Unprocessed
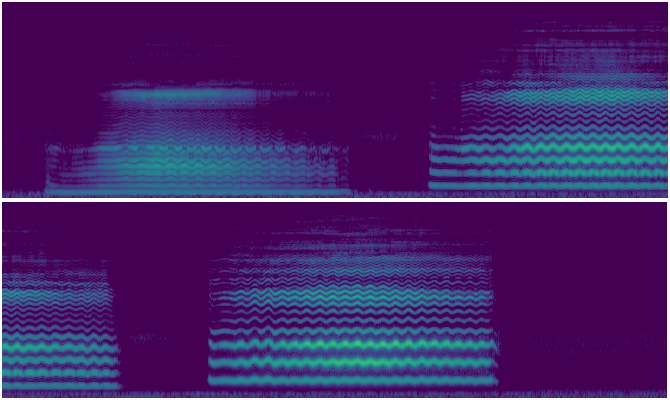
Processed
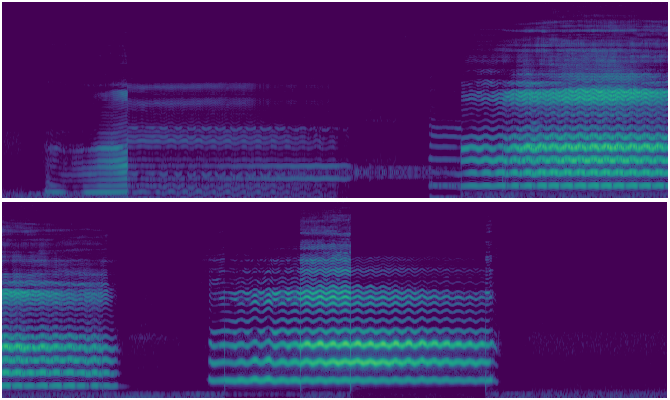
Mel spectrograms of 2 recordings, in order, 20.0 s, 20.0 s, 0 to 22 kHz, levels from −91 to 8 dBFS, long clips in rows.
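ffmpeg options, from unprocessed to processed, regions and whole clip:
-filter_complex "[0:a]asettb=1/sr,asplit=3[a][b][c];[a]atrim=end=1.874[d];[b]atrim=start=1.87:end=6.88,asetpts=PTS-STARTPTS,afade=t=in:d=0.004:c=qsin,afade=t=out:st=5.006:d=0.004:c=qsin,equalizer=f=400:w=2.9:g=-13.5,acompressor=threshold=-57dB:ratio=20:attack=3.2:release=140:knee=1:detection=peak,aeval=exprs='val(0)*sin(2*PI*530*n/s)':c=same[e];[c]atrim=start=6.876[f];[d][e]acrossfade=d=0.004:c1=hsin:c2=qsin[g];[g][f]acrossfade=d=0.004:c1=qsin:c2=hsin,asettb=1/sr,asplit=3[h][i][j];[h]atrim=end=7.474[k];[i]atrim=start=7.47:end=11.49,asetpts=PTS-STARTPTS,afade=t=in:d=0.004:c=qsin,afade=t=out:st=4.016:d=0.004:c=qsin,asplit=2[l][m];[m]adelay=30,volume=-5dB[n];[l][n]amix=inputs=2:normalize=0,atrim=end_sample=177282,aecho=1:1:71:0.282,atrim=end_sample=177282[o];[j]atrim=start=11.486[p];[k][o]acrossfade=d=0.004:c1=hsin:c2=qsin[q];[q][p]acrossfade=d=0.004:c1=qsin:c2=hsin,asettb=1/sr,asplit=3[r][s][t];[r]atrim=end=13.324[u];[s]atrim=start=13.32:end=14.46,asetpts=PTS-STARTPTS,afade=t=in:d=0.004:c=qsin,afade=t=out:st=1.136:d=0.004:c=qsin,highpass=130,lowpass=2.5k,aecho=1:1:2.2:0.8,atrim=end_sample=50274[v];[t]atrim=start=14.456[w];[u][v]acrossfade=d=0.004:c1=hsin:c2=qsin[x];[x][w]acrossfade=d=0.004:c1=qsin:c2=hsin,asettb=1/sr,asplit=3[y][z][aa];[y]atrim=end=15.214[ab];[z]atrim=start=15.21:end=17.24,asetpts=PTS-STARTPTS,afade=t=in:d=0.004:c=qsin,afade=t=out:st=2.026:d=0.004:c=qsin,lowpass=f=5.6k:w=0.5412,lowpass=f=5.6k:w=1.3066,acrossover=split=280 2100:gain=0.1 1 0.112[ac][ad][ae];[ac][ad][ae]amix=inputs=3:normalize=0[af];[aa]atrim=start=17.236[ag];[ab][af]acrossfade=d=0.004:c1=hsin:c2=qsin[ah];[ah][ag]acrossfade=d=0.004:c1=qsin:c2=hsin,highshelf=f=6.2k:g=7.5,bandreject=f=60:t=h:w=6,bandreject=f=120:t=h:w=6,bandreject=f=180:t=h:w=6,bandreject=f=240:t=h:w=6,volume=2.5dB"

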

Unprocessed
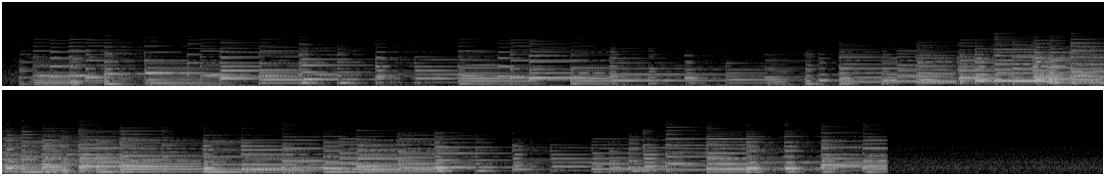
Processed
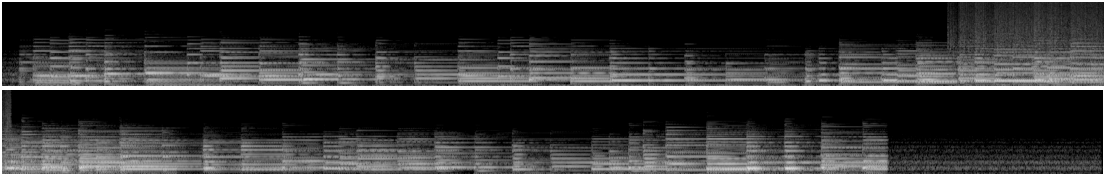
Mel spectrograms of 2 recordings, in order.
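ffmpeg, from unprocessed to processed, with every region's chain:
-filter_complex "[0:a]asettb=1/sr,asplit=3[a][b][c];[a]atrim=end=9.454[d];[b]atrim=start=9.45:end=11.11,asetpts=PTS-STARTPTS,afade=t=in:d=0.004:c=qsin,afade=t=out:st=1.656:d=0.004:c=qsin,equalizer=f=61:w=1.9:g=5.5,acompressor=threshold=-29dB:ratio=2:attack=3.2:release=140:knee=1:detection=peak,acrusher=bits=3:mode=log:mix=0:aa=0.000001[e];[c]atrim=start=11.106[f];[d][e]acrossfade=d=0.004:c1=hsin:c2=qsin[g];[g][f]acrossfade=d=0.004:c1=qsin:c2=hsin,asettb=1/sr,asplit=3[h][i][j];[h]atrim=end=12.764[k];[i]atrim=start=12.76:end=15.74,asetpts=PTS-STARTPTS,afade=t=in:d=0.004:c=qsin,afade=t=out:st=2.976:d=0.004:c=qsin,tremolo=f=2.9:d=0.37,bass=f=250:g=-12,treble=f=4k:g=-13[l];[j]atrim=start=15.736[m];[k][l]acrossfade=d=0.004:c1=hsin:c2=qsin[n];[n][m]acrossfade=d=0.004:c1=qsin:c2=hsin,equalizer=f=120:w=1.9:g=-9.5,aecho=1:1:3.6:0.76,volume=8dB"

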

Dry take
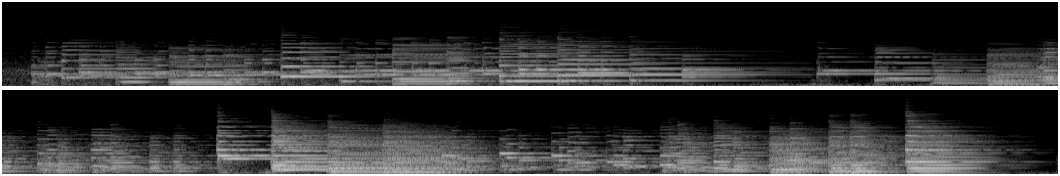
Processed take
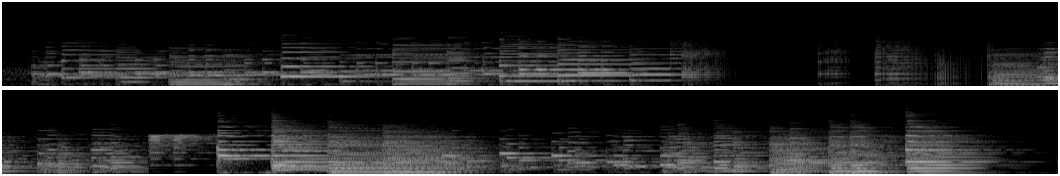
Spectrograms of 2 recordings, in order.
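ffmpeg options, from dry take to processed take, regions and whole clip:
-filter_complex "[0:a]asettb=1/sr,asplit=3[a][b][c];[a]atrim=end=6.684[d];[b]atrim=start=6.68:end=9.91,asetpts=PTS-STARTPTS,afade=t=in:d=0.004:c=qsin,afade=t=out:st=3.226:d=0.004:c=qsin,aecho=1:1:1.9:0.51,atrim=end_sample=142443,acompressor=threshold=-38dB:ratio=1.5:attack=3.2:release=140:knee=1:detection=peak,acrusher=bits=4:mix=0:aa=0.5[e];[c]atrim=start=9.906[f];[d][e]acrossfade=d=0.004:c1=hsin:c2=qsin[g];[g][f]acrossfade=d=0.004:c1=qsin:c2=hsin,asettb=1/sr,asplit=3[h][i][j];[h]atrim=end=12.024[k];[i]atrim=start=12.02:end=12.72,asetpts=PTS-STARTPTS,afade=t=in:d=0.004:c=qsin,afade=t=out:st=0.696:d=0.004:c=qsin,equalizer=f=1.9k:t=o:w=1.9:g=7.5,lowpass=f=2.1k:t=q:w=0.5098,lowpass=f=2.1k:t=q:w=0.6013,lowpass=f=2.1k:t=q:w=0.9,lowpass=f=2.1k:t=q:w=2.563,afreqshift=-2500[l];[j]atrim=start=12.716[m];[k][l]acrossfade=d=0.004:c1=hsin:c2=qsin[n];[n][m]acrossfade=d=0.004:c1=qsin:c2=hsin,highpass=56,equalizer=f=220:t=o:w=0.51:g=-10,bandreject=f=750:w=22,volume=-7.5dB"

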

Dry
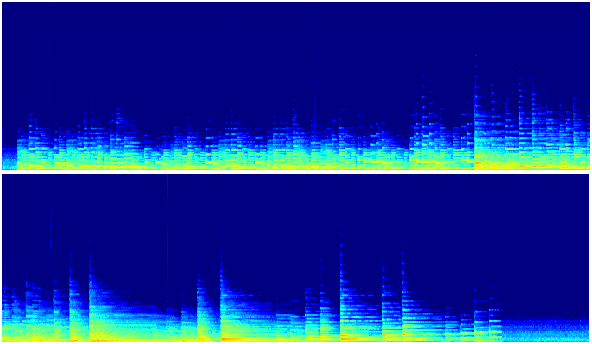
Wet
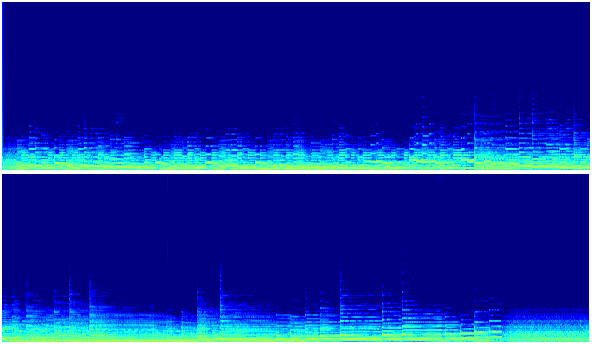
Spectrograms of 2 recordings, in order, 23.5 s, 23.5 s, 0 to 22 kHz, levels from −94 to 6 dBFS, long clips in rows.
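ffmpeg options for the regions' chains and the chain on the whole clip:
-filter_complex "[0:a]asettb=1/sr,asplit=3[a][b][c];[a]atrim=end=4.794[d];[b]atrim=start=4.79:end=8.04,asetpts=PTS-STARTPTS,afade=t=in:d=0.004:c=qsin,afade=t=out:st=3.246:d=0.004:c=qsin,lowshelf=f=360:g=8,bandreject=f=1.4k:w=7.6[e];[c]atrim=start=8.036[f];[d][e]acrossfade=d=0.004:c1=hsin:c2=qsin[g];[g][f]acrossfade=d=0.004:c1=qsin:c2=hsin,acompressor=mode=upward:threshold=-31dB:ratio=2.5,alimiter=level_in=7dB:limit=-24dB:level=0:latency=1:release=120,volume=-7dB"

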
